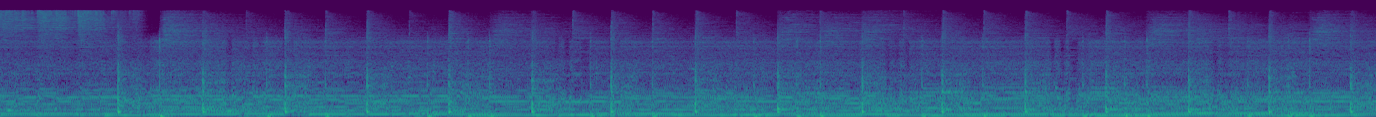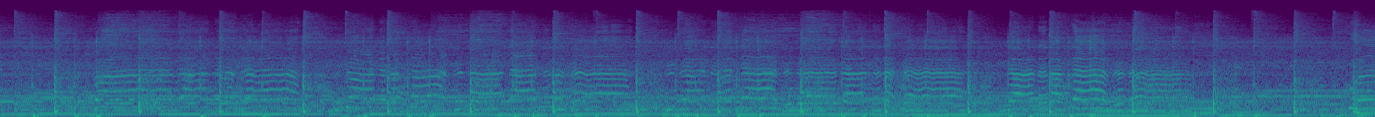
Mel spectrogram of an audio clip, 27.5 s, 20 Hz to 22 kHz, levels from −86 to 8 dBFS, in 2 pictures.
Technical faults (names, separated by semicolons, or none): overlapping chunks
